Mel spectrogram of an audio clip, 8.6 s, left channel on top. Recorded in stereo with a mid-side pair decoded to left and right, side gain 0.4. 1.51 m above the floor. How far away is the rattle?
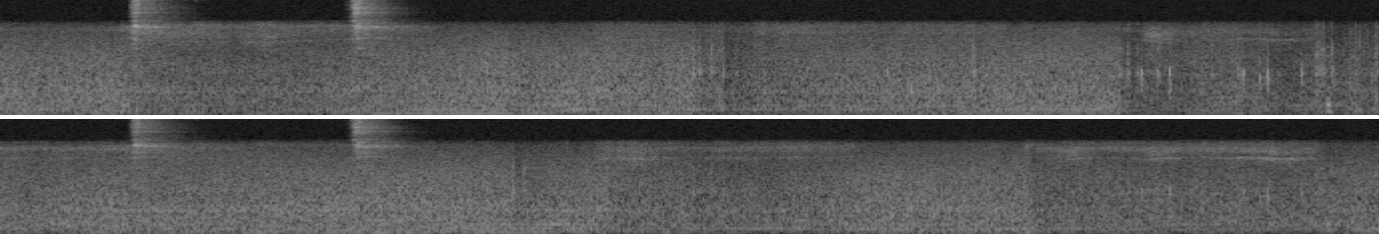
About 4 m.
